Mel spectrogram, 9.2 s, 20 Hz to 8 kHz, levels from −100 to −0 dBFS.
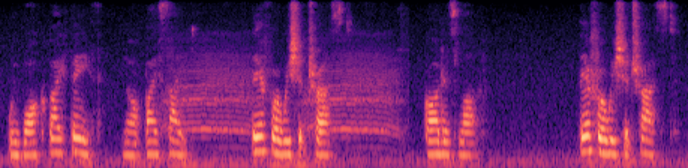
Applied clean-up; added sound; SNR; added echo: none; Livestock, farm animals, working animals; 17 dB; none.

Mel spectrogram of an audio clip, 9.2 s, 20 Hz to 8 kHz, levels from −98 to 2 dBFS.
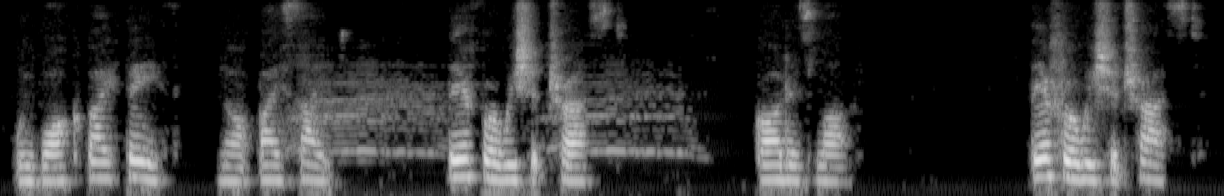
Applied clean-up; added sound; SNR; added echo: classical method spectral subtraction.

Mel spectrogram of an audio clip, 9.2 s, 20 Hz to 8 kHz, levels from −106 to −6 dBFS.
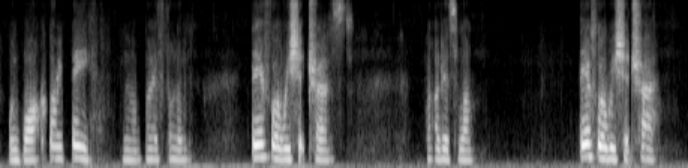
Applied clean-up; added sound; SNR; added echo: neural diffusion model UNIVERSE++.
